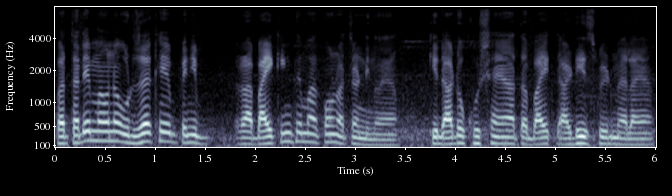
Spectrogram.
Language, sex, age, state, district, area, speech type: Sindhi, male, 18-30, Gujarat, Kutch, urban, spontaneous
